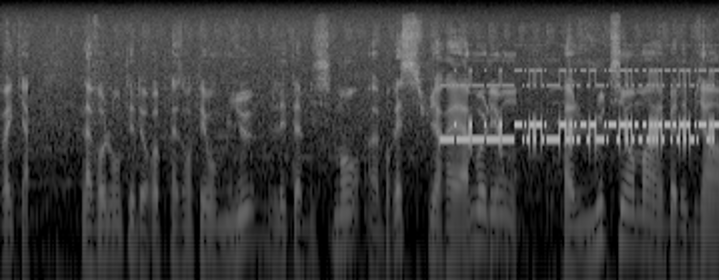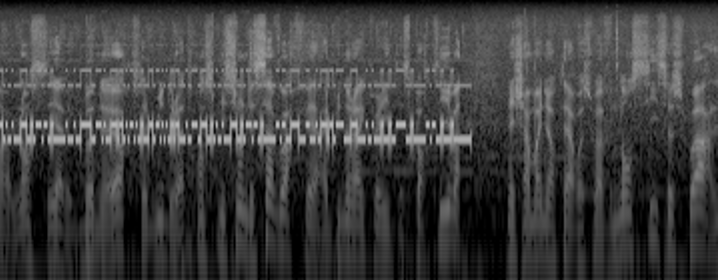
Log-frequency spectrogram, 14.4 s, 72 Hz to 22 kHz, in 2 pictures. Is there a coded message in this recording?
Yes: RTTY (50 baud, 450 Hz shift) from 4.4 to 11.9 s, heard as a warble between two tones, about 1500 Hz centre. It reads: NAME IS LEE, QTH DURBAN, LOC OM15LK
